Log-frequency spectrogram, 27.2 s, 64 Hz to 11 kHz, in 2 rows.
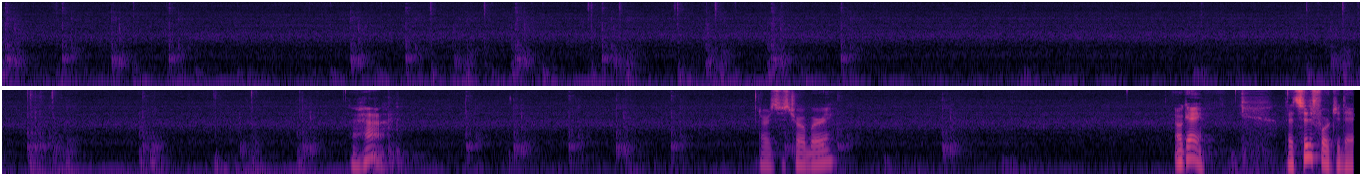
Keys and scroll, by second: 0.0-6.6 typing, 7.7 s, 10.0 q, 11.5-13.1 typing, 15.3-16.0 typing, 17.4-22.3 typing, 23.4 typing.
